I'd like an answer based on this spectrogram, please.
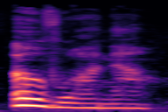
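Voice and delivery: put-on French-accented farewell; light French-accented sign-off. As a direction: say goodbye coquettishly with a French accent. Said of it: "seductive housewife French accent".

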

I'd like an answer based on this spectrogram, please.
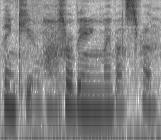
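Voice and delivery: tender soft whisper. Acted. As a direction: hush it lovingly.

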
